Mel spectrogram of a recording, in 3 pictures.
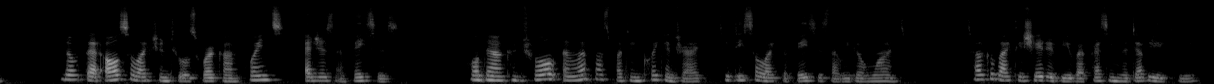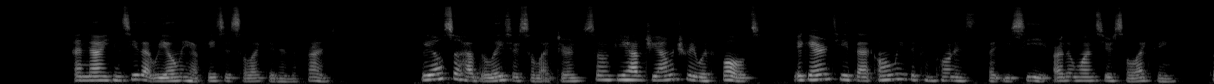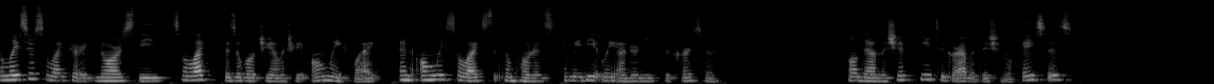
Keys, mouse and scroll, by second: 4.8-6.5 ctrl+drag, 10.2 w, 25.5-31.2 drag, 31.9-33.1 shift+drag, 36.1-36.4 shift+drag.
